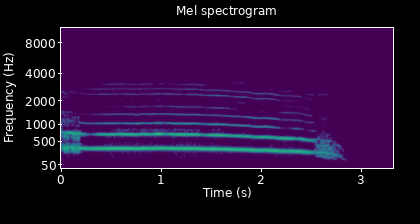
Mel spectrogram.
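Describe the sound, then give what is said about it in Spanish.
A single long, wolf-like howl holds a steady, slightly falling pitch for about two and a half seconds, then drops away. It is loud and stands alone with no talking. “Cuando él apareció fue a por ellos, como el lobo. ¡Raú!”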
